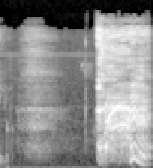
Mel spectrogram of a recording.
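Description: A man coughs once, loudly and briefly, about a second and a half in, after a faint breath in. The cough is one of several he has made while talking.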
